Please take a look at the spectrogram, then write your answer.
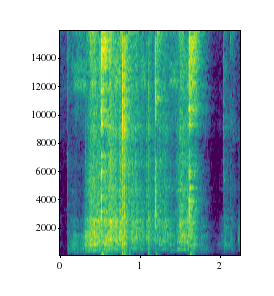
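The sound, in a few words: V-twin engine on a Sears GT18 lawn tractor trying to start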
